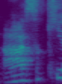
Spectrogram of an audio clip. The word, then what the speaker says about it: ASCII: 알면 아스키 코드 입니다 이걸 아스키 라고 읽어요 ascii a 감아 어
